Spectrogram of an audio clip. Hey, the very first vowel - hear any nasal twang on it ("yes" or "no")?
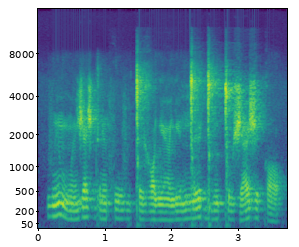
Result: yes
